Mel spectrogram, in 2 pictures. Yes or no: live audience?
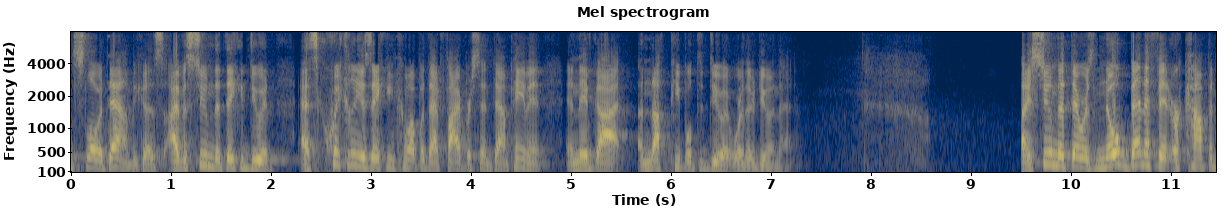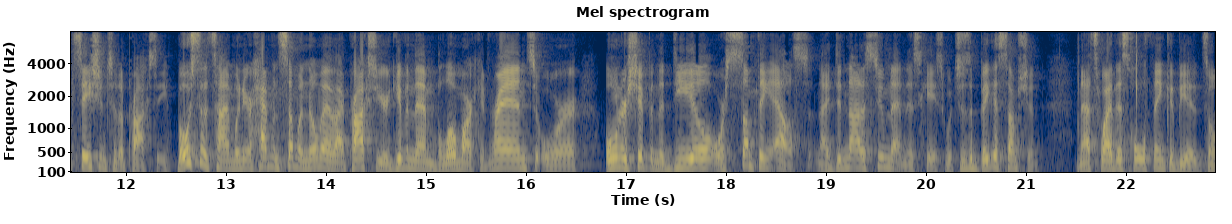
yes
